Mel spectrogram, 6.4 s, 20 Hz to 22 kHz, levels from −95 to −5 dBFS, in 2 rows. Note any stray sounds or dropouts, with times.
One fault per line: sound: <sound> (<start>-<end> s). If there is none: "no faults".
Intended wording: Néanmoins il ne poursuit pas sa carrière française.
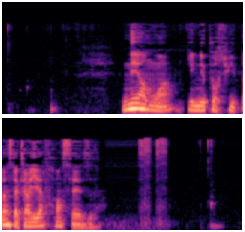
sound: laugh (5.0-5.4 s)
